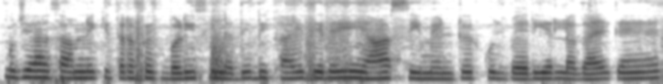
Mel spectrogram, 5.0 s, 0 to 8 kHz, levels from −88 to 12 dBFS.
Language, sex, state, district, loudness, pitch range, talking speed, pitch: Hindi, female, Chhattisgarh, Raigarh, -17 LUFS, 210-230 Hz, 240 wpm, 220 Hz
